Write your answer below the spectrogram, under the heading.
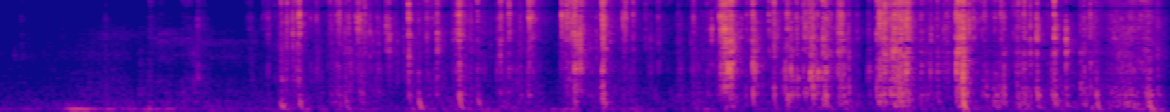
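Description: Plastic wrapper of a trading-card cello pack being torn open and crinkled by hand: a dense crackling that starts about a second and a half in and carries on.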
